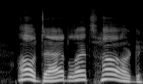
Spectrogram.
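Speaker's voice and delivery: stiff, awkward, stilted, very slow delivery. Imitating a father-son scene from the episode: awkward stilted line reading. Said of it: "this awkward".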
